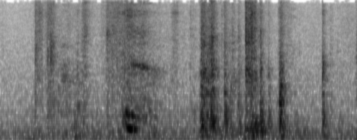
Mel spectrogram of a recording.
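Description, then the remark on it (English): Knife chopping on a board, a series of sharp, irregular thuds and clacks, mixed with light kitchen clatter and a faint background hum. “Well, are you chopping them?”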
